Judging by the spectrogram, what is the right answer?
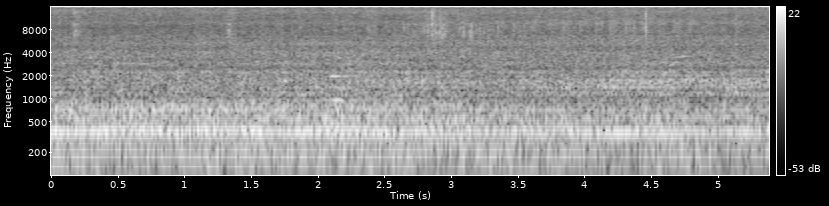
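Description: A boat engine running steadily: a constant drone with a strong, unchanging hum and no change in speed.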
